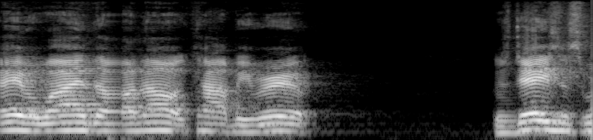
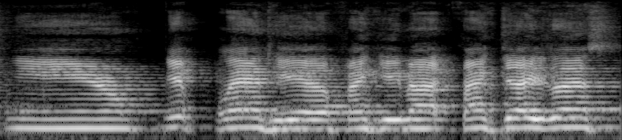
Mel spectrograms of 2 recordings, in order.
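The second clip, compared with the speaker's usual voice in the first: a higher, light mock voice for the aliens; lightly voiced alien travellers, higher and bright; 7 semitones higher, much slower than usual. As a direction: chirp out the aliens' landing thanks, pitched up. Voicing the landing aliens.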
